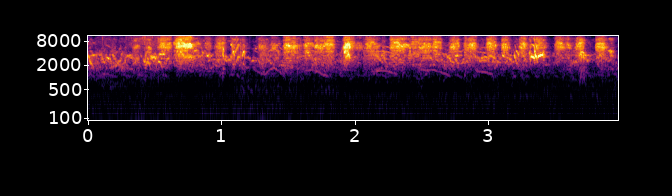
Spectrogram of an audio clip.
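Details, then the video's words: Budgies in an aviary warbling, with short downward-sliding whistled notes repeated amid dense high chirping, plus a few louder sharp squeaks. "Beautiful Happy Budgie singing and chirping sounds"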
